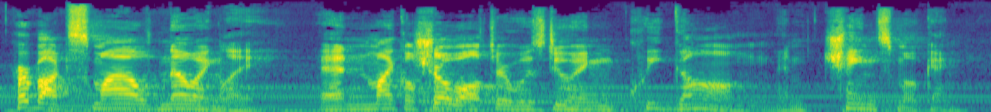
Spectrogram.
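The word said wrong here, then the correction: qigong: It's pronounced chi-gong.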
